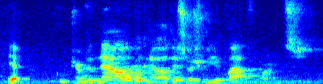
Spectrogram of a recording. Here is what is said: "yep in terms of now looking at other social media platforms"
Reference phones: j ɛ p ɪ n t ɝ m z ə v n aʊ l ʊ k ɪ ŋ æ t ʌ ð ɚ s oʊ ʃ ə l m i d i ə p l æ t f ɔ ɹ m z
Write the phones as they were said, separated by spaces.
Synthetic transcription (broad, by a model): j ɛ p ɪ n t ɝ m z ə v n aʊ l ʊ k ɪ ŋ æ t ʌ ð ɚ s oʊ ʃ l m i d i ə p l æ t f ɔ ɹ m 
